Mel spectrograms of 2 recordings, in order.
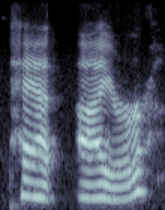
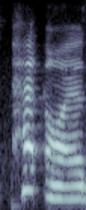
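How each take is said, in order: First: The name is said in an American accent. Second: The name is said in a non-American accent.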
